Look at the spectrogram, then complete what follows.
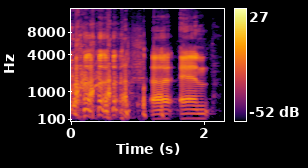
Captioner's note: laughter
